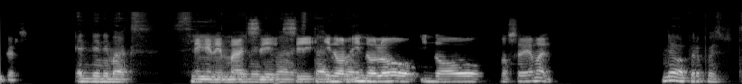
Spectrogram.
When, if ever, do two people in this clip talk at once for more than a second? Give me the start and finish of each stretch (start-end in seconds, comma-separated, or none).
1.9-3.8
